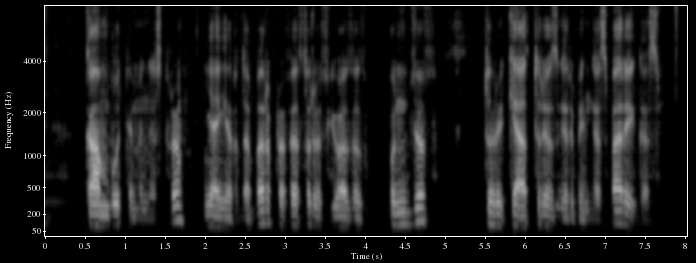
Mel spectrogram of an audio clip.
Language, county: Lithuanian, Panevėžys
